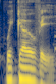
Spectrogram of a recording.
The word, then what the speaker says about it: Wegovy: How do you pronounce that? Wegovy. Oh, Wegovy.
